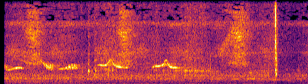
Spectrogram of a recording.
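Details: Pale-breasted thrush singing in nature: short, clear, slurred whistled phrases, several rising then falling, spaced about half a second apart, over steady loud background noise with a single sharp click near the end.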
